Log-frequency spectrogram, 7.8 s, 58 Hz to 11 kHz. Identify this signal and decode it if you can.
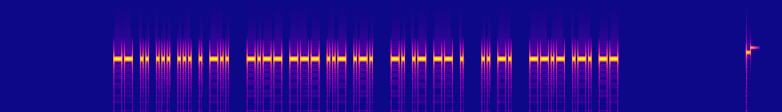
Morse code, heard as a keyed tone, about 44 wpm, 700 Hz. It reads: MISSED YOUR NAME IN QRM
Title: Common QSO Phrases 45wpm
